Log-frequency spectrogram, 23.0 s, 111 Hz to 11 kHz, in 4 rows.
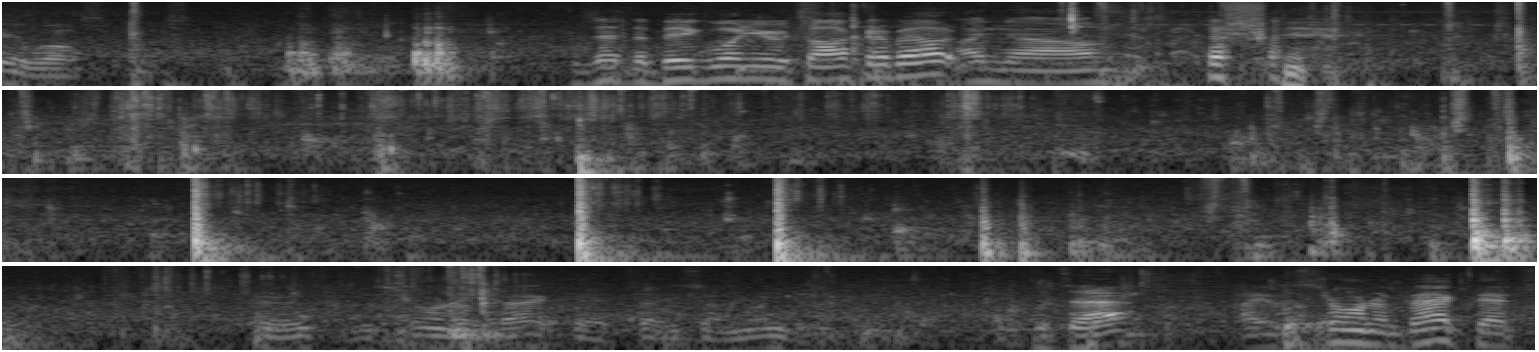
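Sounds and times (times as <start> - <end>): faint steady hiss: 0.0 - 23.0
gear knocking in a boat: 2.9 - 13.0, 13.7 - 19.2
loud sharp knocks: 12.2 - 12.6, 13.7 - 15.7, 17.0 - 17.4.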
